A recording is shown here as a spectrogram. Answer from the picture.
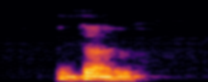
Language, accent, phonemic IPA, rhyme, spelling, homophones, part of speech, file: English, Southern England, /ðəʊ/, -əʊ, tho, the, article / pronoun / adverb / conjunction, LL-Q1860 (eng)-tho.wav
- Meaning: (article) The (plural form); those; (pronoun) Those; they; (adverb) Then; thereupon; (conjunction) When; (adverb) Nonstandard spelling of though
